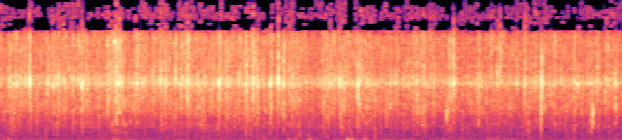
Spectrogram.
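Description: Faint, steady outdoor background hiss with scattered small crackling ticks.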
